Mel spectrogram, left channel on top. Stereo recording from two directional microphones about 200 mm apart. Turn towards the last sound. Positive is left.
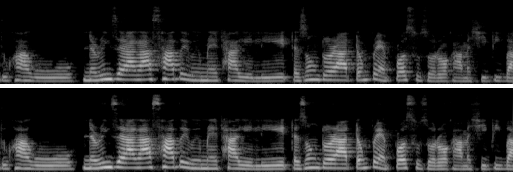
turn(degrees=-20)  # may be behind; listen again after turning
